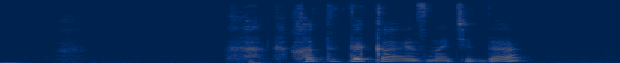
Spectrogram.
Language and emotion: Russian, positive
